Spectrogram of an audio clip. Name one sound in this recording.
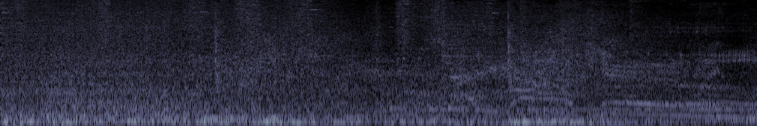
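Game characters clash with sharp hits.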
